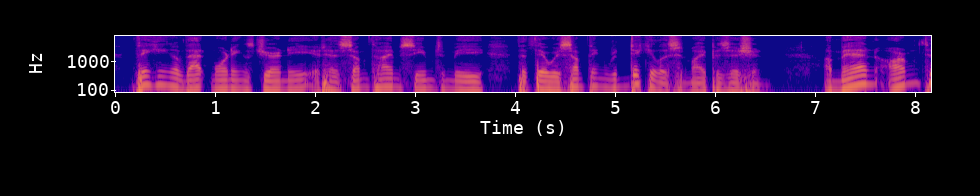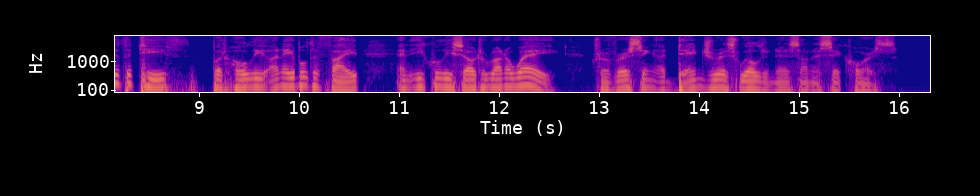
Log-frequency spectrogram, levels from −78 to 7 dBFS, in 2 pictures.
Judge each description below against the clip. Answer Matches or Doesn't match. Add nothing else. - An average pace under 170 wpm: Matches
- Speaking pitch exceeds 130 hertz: Doesn't match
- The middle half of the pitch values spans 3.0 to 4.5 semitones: Matches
